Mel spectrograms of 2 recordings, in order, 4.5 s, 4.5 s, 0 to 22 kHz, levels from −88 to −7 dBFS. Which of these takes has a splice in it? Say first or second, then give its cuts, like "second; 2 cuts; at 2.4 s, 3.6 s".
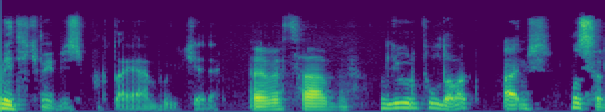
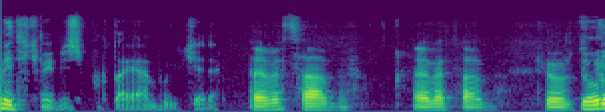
first; 1 cut; at 2.8 s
